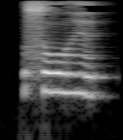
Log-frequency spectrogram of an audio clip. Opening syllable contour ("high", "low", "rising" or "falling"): low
